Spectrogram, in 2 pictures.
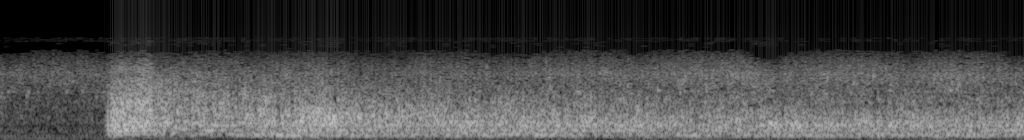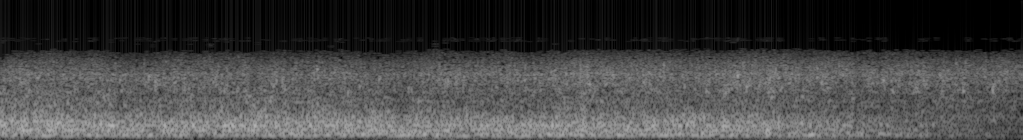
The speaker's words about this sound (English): Gus, can we get level on the rain, please?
